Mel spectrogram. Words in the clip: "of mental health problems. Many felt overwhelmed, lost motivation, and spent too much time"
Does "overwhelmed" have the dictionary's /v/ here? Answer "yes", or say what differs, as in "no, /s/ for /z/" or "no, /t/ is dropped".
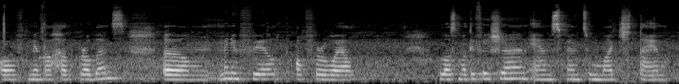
no, /f/ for /v/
